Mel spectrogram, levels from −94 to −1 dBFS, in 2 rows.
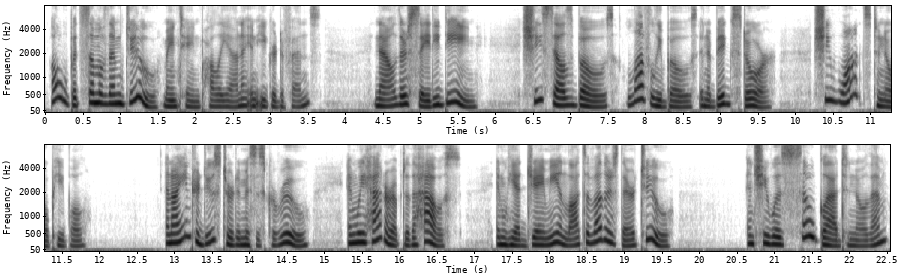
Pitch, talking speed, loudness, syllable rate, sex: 220 Hz, 160 wpm, -16 LUFS, 4.7 syllables/s, female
